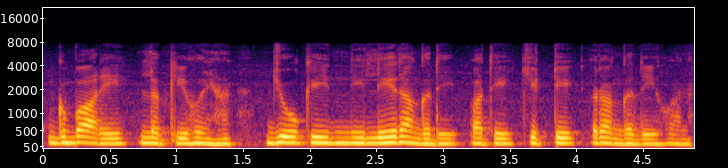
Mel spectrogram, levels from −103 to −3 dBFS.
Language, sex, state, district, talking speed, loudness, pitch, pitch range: Punjabi, female, Punjab, Kapurthala, 170 wpm, -14 LUFS, 150 Hz, 135-160 Hz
